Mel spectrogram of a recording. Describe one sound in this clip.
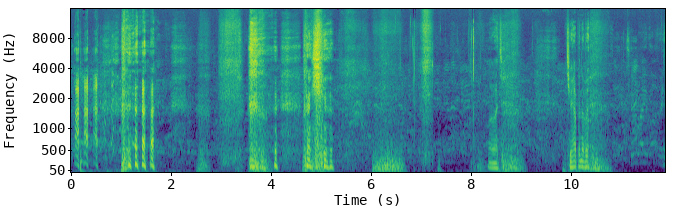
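A crowd of people chatters and laughs.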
